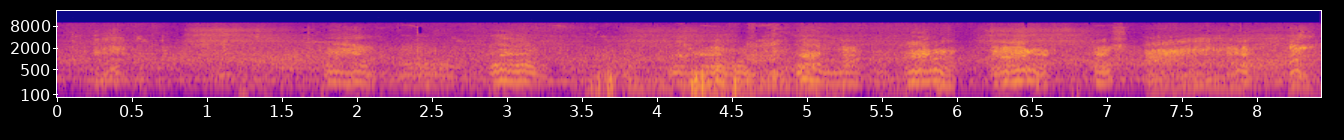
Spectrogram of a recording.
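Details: Two Shetland Sheepdog puppies, 7.5 weeks old, named Croft's I Want It All and Indiana, romping together in spring; bursts of low harmonic growling and whiny grumbles come in short repeated runs over about eight seconds.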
